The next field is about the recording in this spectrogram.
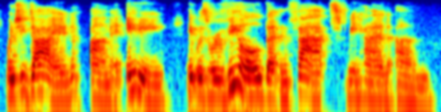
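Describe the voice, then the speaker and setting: Low-voiced woman in an echoey room. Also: takes it slowly, sharp tone. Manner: rambling, filler-heavy, reflective. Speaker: panel guest. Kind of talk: casual self-introduction on a video call. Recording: echoey room, dull lo-fi sound.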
